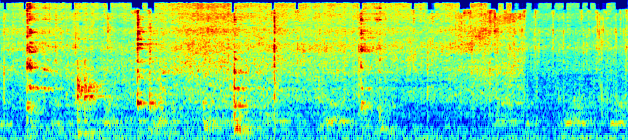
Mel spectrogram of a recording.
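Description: Garlic cloves and curry leaves frying in a pan for chutney, a steady close sizzle with several sharp stirring scrapes and spatters across the whole stretch, no voices.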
